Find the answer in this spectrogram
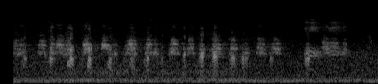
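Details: Mallard drakes fighting over a large hen, giving a rapid series of rasping, nasal quacks, roughly four to five per second, steady for over three seconds and ending in a brief louder burst.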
